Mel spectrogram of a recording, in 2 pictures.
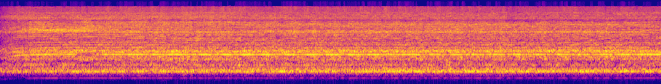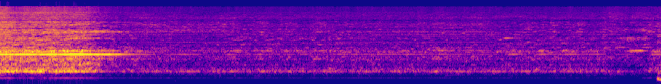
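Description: A hair dryer blows steadily and loudly over a painted coloring page, then drops to a softer, lower setting for the final stretch, still running continuously.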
